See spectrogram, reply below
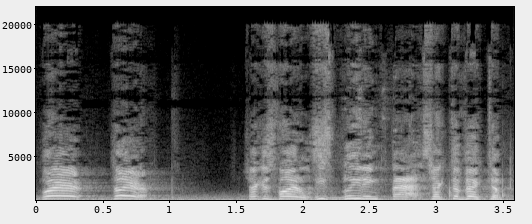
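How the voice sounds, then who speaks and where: An actor playing an urgent, commanding armed security officer in a video game action scene. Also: male voice, extremely high pitch, expressive, moderate pace, exaggerated voice. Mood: brisk, tense. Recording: loud ambient noise.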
